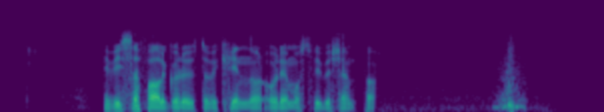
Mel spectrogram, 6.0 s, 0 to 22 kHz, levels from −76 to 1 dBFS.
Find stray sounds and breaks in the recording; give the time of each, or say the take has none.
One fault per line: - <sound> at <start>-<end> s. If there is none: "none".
- whoosh at 4.9-5.3 s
